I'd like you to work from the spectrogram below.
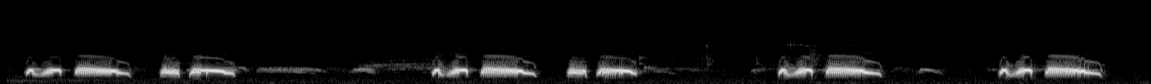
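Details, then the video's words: A decoy spotted dove used to lure wild doves gives soft, mellow, low coos in short phrases of three or four notes, repeated about every three seconds, with a few quieter single notes between phrases. "chim cu gáy mồi thúc gù"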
